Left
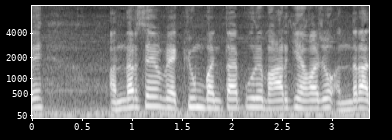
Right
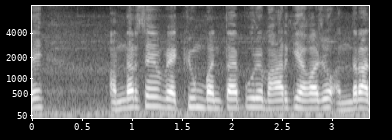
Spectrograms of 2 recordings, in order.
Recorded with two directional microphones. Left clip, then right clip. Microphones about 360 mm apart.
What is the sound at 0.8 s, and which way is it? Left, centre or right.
Speech, centre.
